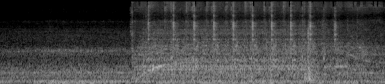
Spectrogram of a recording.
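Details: 2021 E-Z-GO Express L4 EFI golf cart: starter cranks at a steady whirring pace, about two to three turns a second, but never catches; cranks, no start, cause still being diagnosed.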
